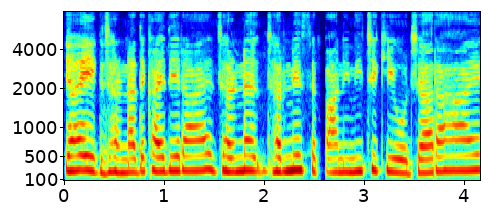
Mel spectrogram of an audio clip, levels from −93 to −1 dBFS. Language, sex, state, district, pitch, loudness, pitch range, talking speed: Hindi, female, Bihar, Saran, 250 Hz, -13 LUFS, 240-260 Hz, 245 wpm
